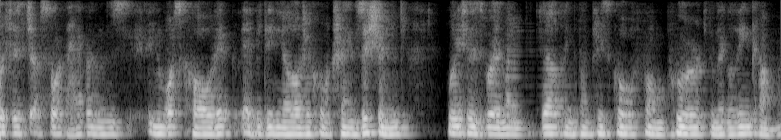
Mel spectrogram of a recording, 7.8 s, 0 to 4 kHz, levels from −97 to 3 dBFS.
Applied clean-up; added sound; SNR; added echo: neural mask model DeepFilterNet 3.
